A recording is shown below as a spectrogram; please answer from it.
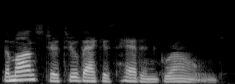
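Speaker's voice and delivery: ordinary delivery, nothing marked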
